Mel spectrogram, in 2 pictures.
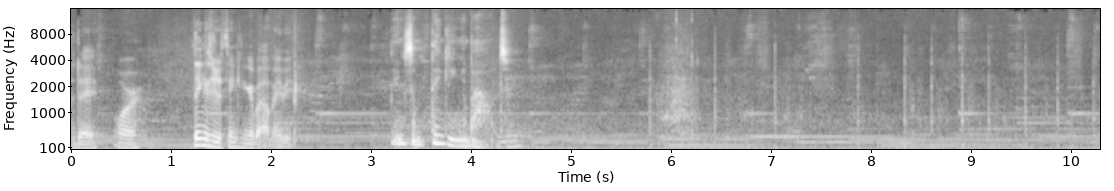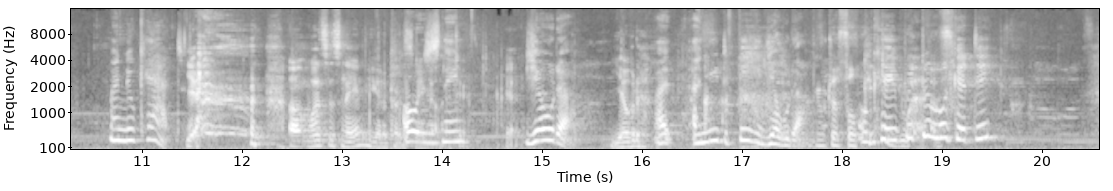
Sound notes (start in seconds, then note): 5.7 scribbling; 11.5 laughs; 16.2 laughs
